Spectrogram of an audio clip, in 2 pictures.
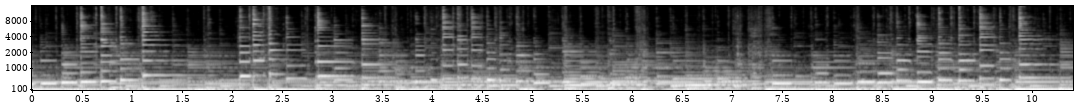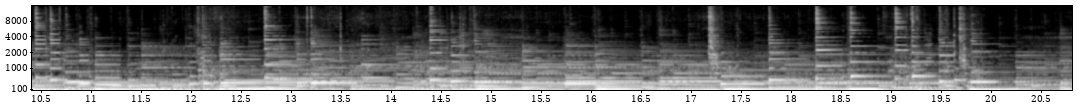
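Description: Background music: a guitar playing a melody of plucked notes.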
